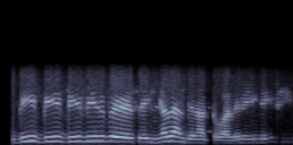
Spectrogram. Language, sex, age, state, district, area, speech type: Dogri, female, 45-60, Jammu and Kashmir, Samba, urban, conversation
